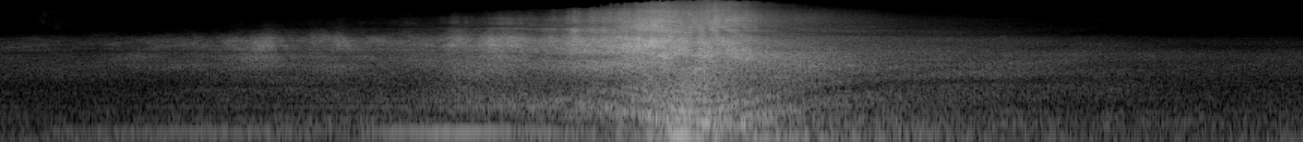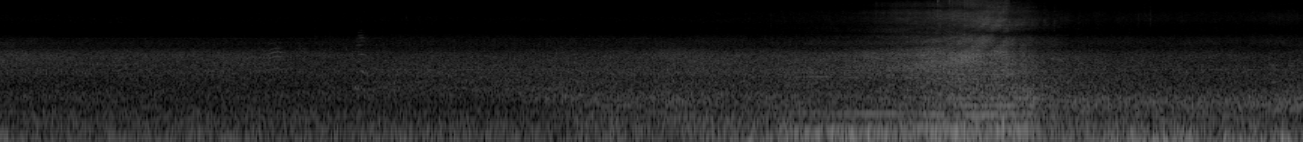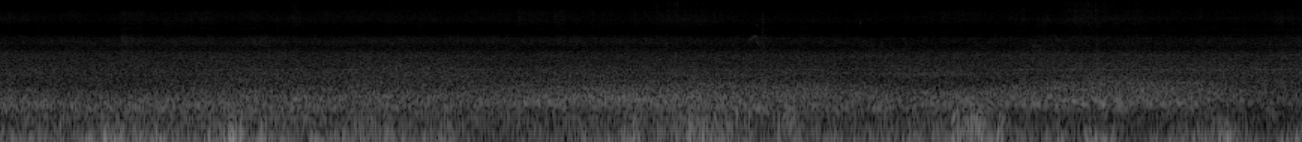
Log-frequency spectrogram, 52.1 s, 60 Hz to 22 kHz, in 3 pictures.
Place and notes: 中山區大佳里, Taipei City - Aircraft flying through
Aircraft flying through, Traffic Sound, Binaural recordings, Zoom H4n+ Soundman OKM II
